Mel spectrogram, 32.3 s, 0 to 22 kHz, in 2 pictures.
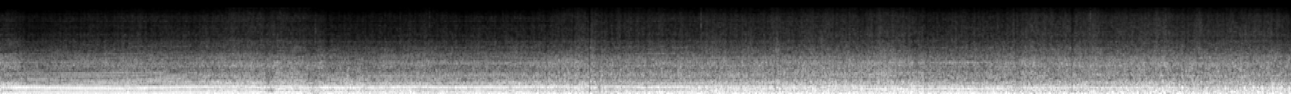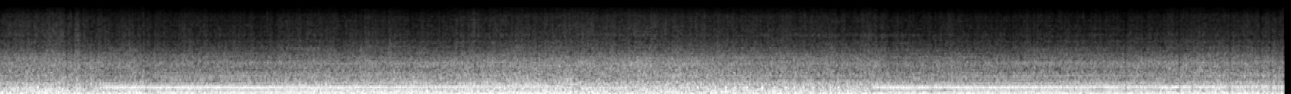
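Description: Bajaj Pulsar 125's single-cylinder engine pulling at highway speed. Its pitch climbs in the first few seconds, eases off around the middle, then picks up again twice as the throttle opens.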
